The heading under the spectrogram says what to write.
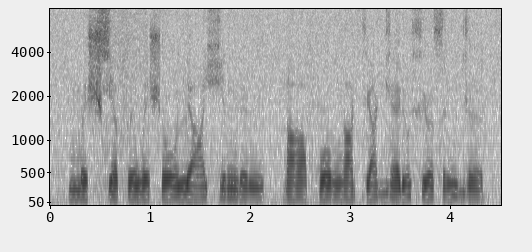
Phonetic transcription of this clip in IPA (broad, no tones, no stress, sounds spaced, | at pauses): m ɘ ʃ ɕ ɛ f ɪ w ɪ ʃ ɾ o lʲ ɑ ç ɪ ŋ ɪ ŋ | ɾ ɑ f o ŋ ɑ kʲ ɑ ɡʲ ɛ ɾʲ o xʲ ə˞ s ɪ ŋ ɡʲ ɘ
